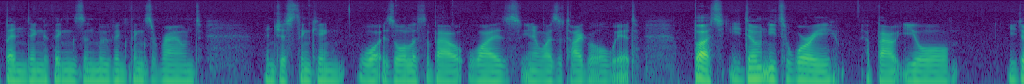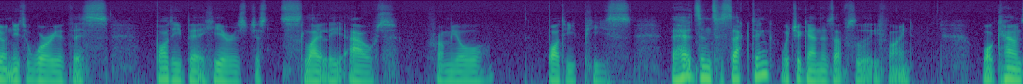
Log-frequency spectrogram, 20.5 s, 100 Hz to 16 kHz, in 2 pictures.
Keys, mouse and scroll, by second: 2.5 ctrl+Tab, 3.0 drag, 3.9 shift+click, 4.4 shift+click, 5.1 r, 7.0 ctrl+z, 7.4 ctrl+z, 7.7 ctrl+z, 8.1 ctrl+z, 8.4 ctrl+z, 9.1-9.7 middle drag, 9.7-10.2 scroll up 5, 10.2-17.0 middle drag, 17.0-17.6 scroll down 4, 17.6-20.1 middle drag.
